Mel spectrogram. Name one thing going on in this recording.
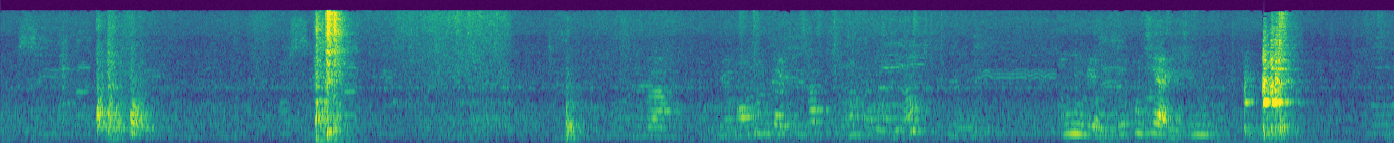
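Metal pans clank against a stove.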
